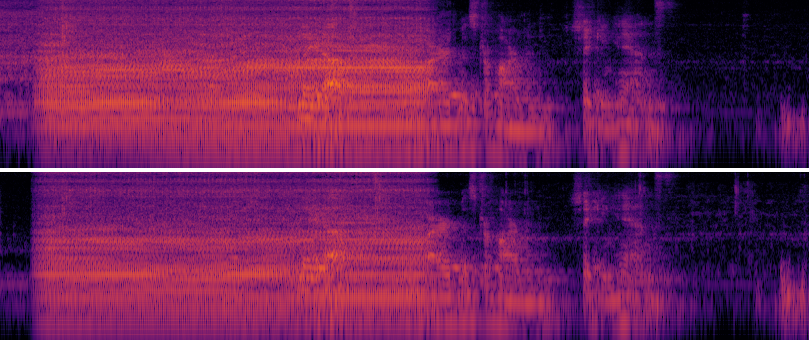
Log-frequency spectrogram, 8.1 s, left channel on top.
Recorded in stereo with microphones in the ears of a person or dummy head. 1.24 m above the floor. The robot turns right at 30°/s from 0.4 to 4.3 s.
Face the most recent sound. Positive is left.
turn(degrees=165)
